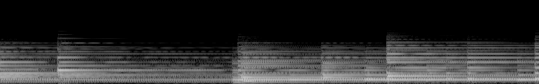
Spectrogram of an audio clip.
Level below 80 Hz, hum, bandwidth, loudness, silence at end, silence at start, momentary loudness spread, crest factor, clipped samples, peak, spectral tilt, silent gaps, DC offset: -62 dBFS; none; 4 kHz; -22 LUFS; 0 s; 0 s; 15 LU; 16 dB; under 0.1%; -8 dBFS; -11.5 dB/octave; none; under 0.1%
